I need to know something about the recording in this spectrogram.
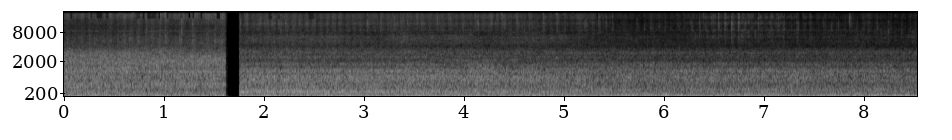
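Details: Allis Chalmers 6080 tractor diesel on its first work after an overhaul, running a mower deck. A smooth, even drone with a steady low throb and no knocks or misses shows it pulling cleanly: normal diesel running under load.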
